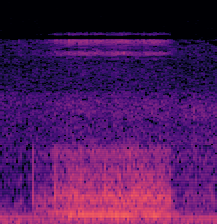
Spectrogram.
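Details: One long throaty snore from a chubby pug that has fallen asleep sitting up on a couch indoors, a rough buzzing inhale of about a second, steady low hum behind.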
